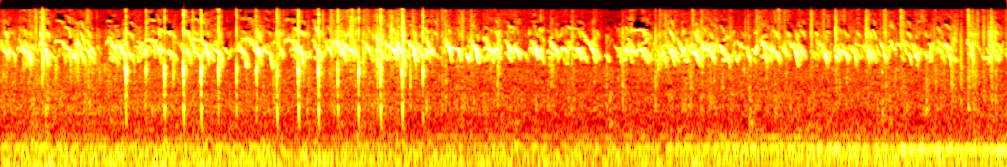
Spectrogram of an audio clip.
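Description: A brood of baby chicks peeping continuously, many high, short peeps overlapping. A quick run of sharp taps comes in the first half, over a steady low hum.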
